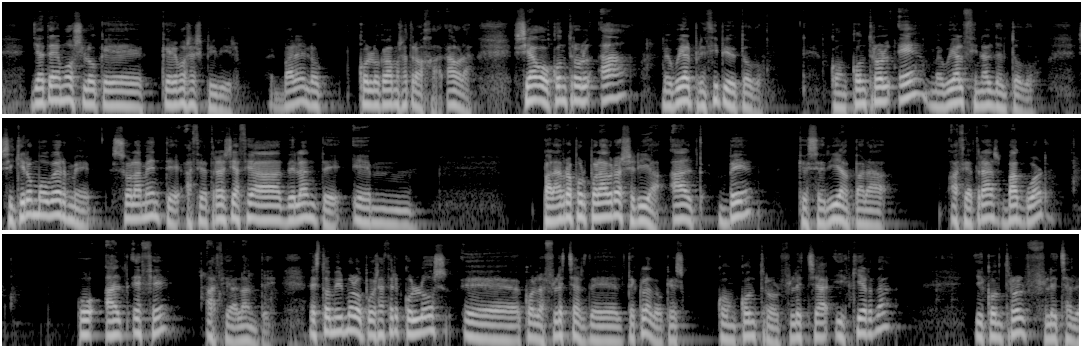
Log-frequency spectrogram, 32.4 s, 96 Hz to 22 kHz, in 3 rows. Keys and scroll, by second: 6.4 ctrl+a, 8.9 ctrl+e, 18.1 alt+b, 21.5 alt+b, 23.5 alt+f, 24.0 alt+f, 29.5 ctrl+Left, 30.0 ctrl+Left, 30.9 ctrl+Left.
